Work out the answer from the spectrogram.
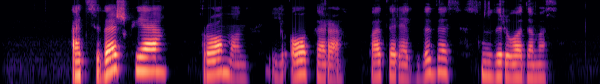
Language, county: Lithuanian, Vilnius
